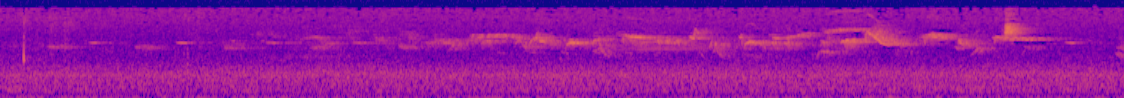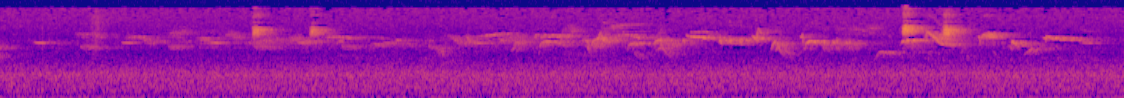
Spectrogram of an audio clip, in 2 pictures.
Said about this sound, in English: It's lovely to hear the birds.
